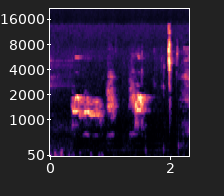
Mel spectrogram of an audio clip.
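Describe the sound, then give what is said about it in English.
Dogs barking, faint and quiet: a few short, tonal barks spaced irregularly, the last one sharper and higher. “dogs are barking”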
